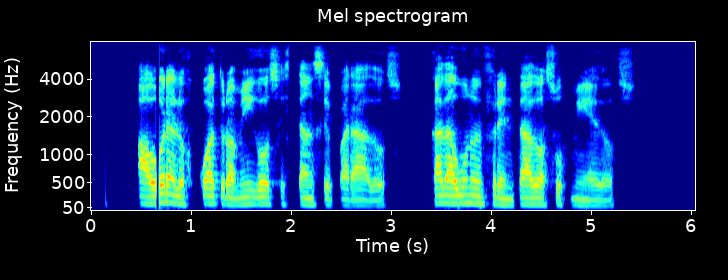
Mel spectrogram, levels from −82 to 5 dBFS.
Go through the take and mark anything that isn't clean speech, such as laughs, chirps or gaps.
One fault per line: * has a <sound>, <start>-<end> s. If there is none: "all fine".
* has a dropout, 0.6-0.7 s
